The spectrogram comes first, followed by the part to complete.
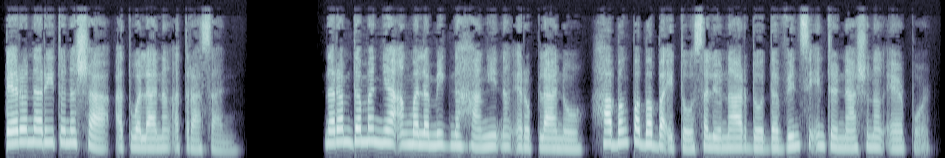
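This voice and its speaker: A woman's voice: medium pitch, brisk, darkish tone, no room sound, studio quality. A woman with a Filipino accent reading a scripted romance story as its narrator.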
